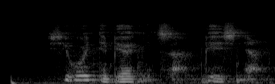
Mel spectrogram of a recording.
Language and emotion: Russian, sad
